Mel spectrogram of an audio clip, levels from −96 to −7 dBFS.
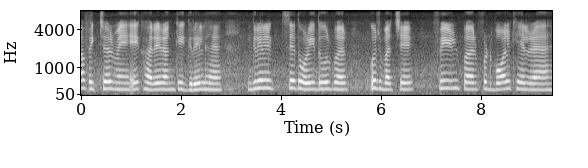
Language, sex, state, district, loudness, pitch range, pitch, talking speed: Hindi, female, West Bengal, Purulia, -16 LUFS, 225-255 Hz, 235 Hz, 120 wpm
